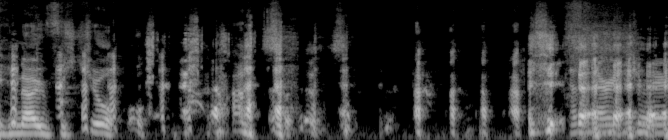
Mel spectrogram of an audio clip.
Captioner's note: laughter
